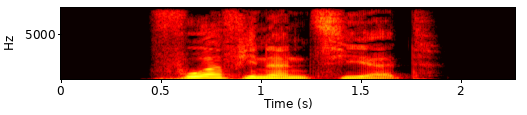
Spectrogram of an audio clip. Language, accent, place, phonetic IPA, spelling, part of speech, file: German, Germany, Berlin, [ˈfoːɐ̯finanˌt͡siːɐ̯t], vorfinanziert, verb, De-vorfinanziert.ogg
- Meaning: past participle of vorfinanzieren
